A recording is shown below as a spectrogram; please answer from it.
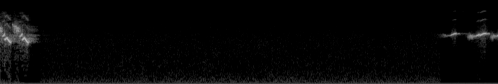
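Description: A double-collared seedeater gives short, high, bright whistled phrases of its 'tui tui' song at the start and end, with a long silent gap between.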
